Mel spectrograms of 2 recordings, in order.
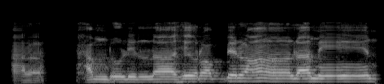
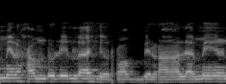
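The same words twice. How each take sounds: First: The vowels are drawn out very long. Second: The vowels are short and the pace quick. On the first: It is recited like in a recitation contest. "bacanya panjang" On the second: This is how most people recite it in tarawih prayers. "Ini namanya tarjil"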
